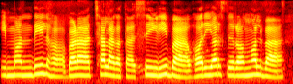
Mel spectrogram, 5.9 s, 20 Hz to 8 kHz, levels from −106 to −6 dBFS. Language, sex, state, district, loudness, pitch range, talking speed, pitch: Bhojpuri, female, Uttar Pradesh, Gorakhpur, -19 LUFS, 210-245 Hz, 120 wpm, 235 Hz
